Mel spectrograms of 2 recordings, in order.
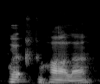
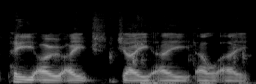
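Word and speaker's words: Põhjala: Pahala, but sorry, it's Pohjala.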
